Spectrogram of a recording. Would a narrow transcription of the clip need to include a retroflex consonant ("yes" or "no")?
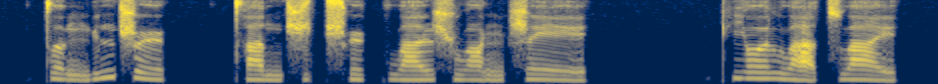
yes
